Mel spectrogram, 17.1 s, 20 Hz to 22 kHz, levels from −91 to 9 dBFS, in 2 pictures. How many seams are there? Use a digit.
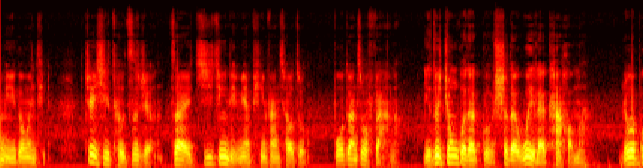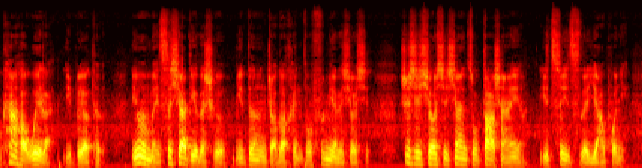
1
